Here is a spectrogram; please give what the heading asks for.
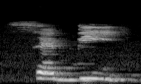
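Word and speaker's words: cédille: Fourth one, cedi. Cedi. ILLE in French is pronounced as E.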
